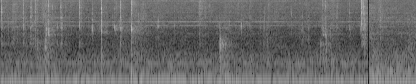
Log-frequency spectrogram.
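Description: Cats crunch on dry food with small clicks.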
